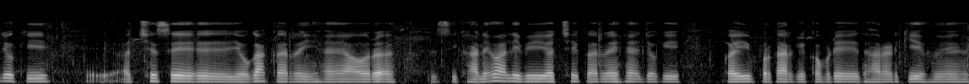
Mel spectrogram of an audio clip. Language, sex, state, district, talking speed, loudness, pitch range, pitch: Hindi, male, Chhattisgarh, Bilaspur, 155 wpm, -27 LUFS, 125-135 Hz, 130 Hz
